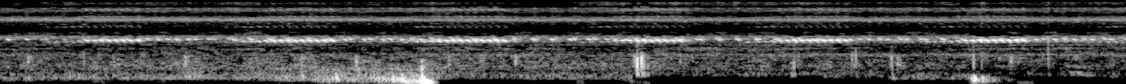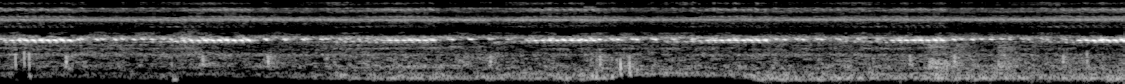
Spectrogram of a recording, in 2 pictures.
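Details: Australian nighttime insects trill steadily in high, shrill tones that swell in soft pulses roughly once a second.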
